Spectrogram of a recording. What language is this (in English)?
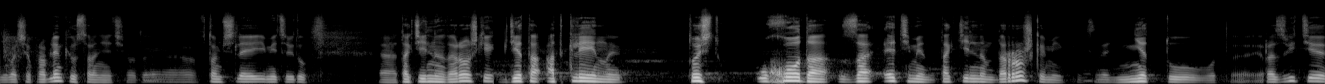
Russian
